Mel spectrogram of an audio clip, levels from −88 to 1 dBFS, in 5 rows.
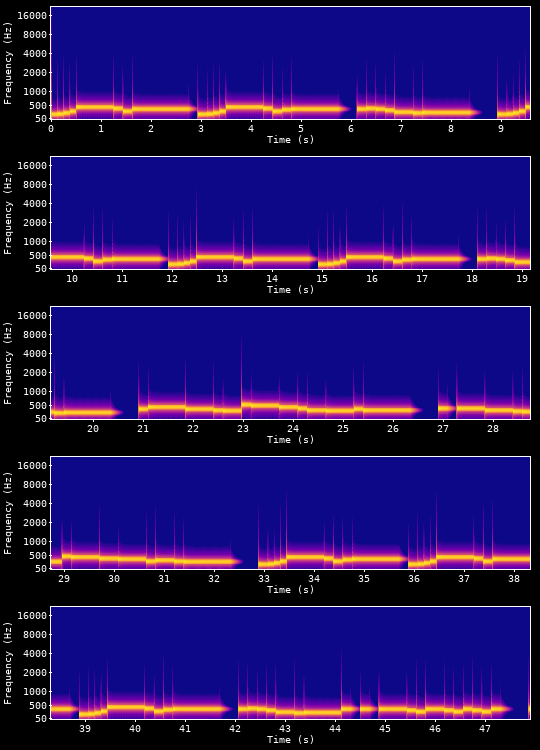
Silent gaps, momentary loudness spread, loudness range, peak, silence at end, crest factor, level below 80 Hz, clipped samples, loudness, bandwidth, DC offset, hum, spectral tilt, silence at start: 6.00-6.10 s, 8.62-8.91 s, 17.99-18.09 s, 20.61-20.90 s, 26.60-26.89 s, 32.58-32.87 s, 41.95-42.05 s, 47.57-47.86 s; 3 LU; 1 LU; 0 dBFS; 0 s; 8 dB; -60 dBFS; under 0.1%; -10 LUFS; 0.8 kHz; under 0.1%; none; -18.5 dB/octave; 0 s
